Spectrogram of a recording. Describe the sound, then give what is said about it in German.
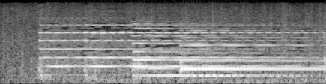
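German gong clock half-hour strike, played back from a record: a short sequence of ringing chime tones at different pitches, each entering cleanly and sustaining so the notes overlap into a lingering tonal chord. “Wir haben diese Gongschläge als Halbstundenschläge verwendet und führen sie denn jetzt von der Uhr auf die Schallplatte übertragen vor. Deutscher Gong, Halbstundenschlag.”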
